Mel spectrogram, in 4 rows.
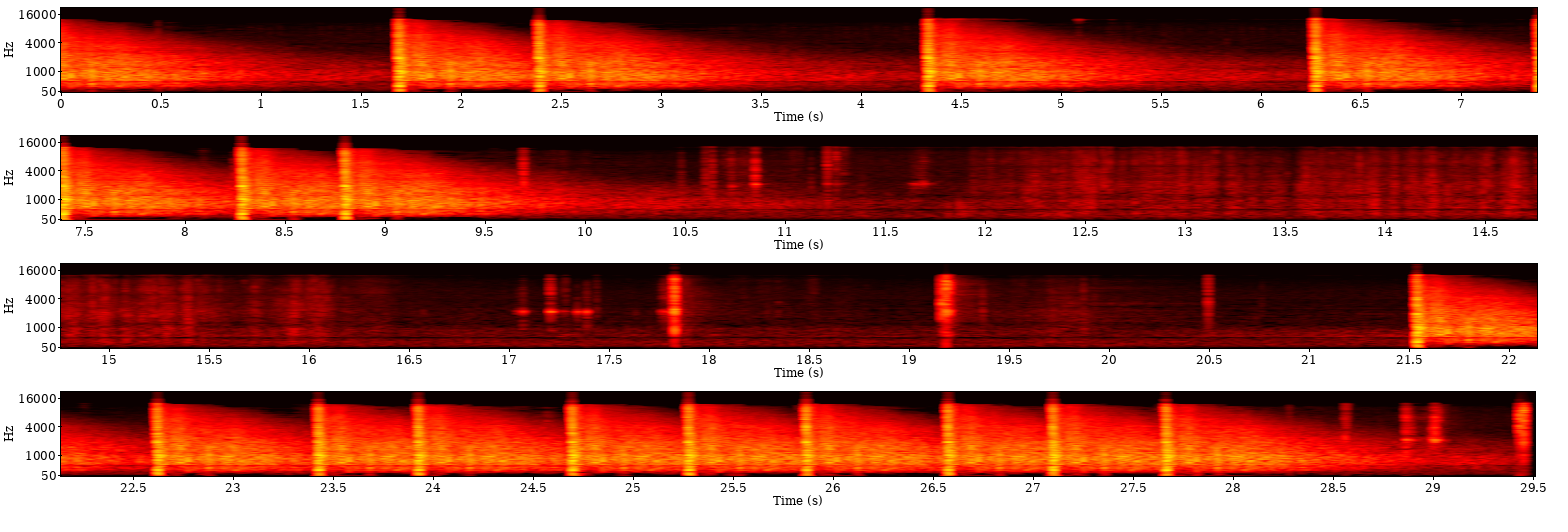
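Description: Ruger 22/45 Mark III .22 LR semi-automatic pistol firing strings of shots. About eight sharp cracks come over the first nine seconds. After a pause with a few small clicks, a quicker string of about a dozen shots follows. Each crack trails a long echo that dies away.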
